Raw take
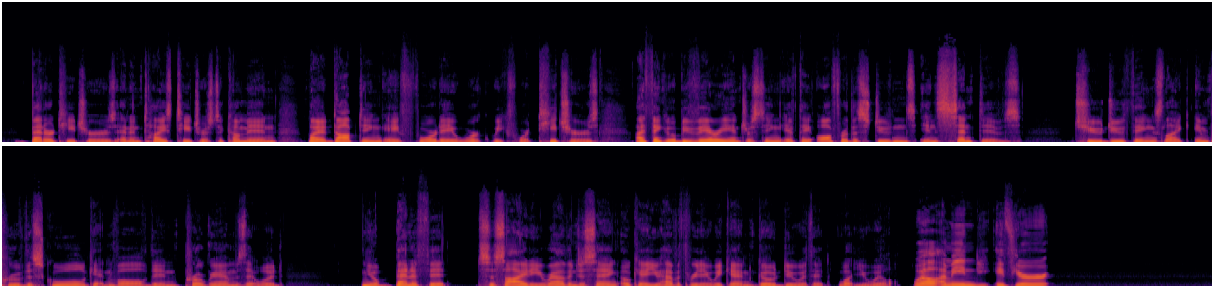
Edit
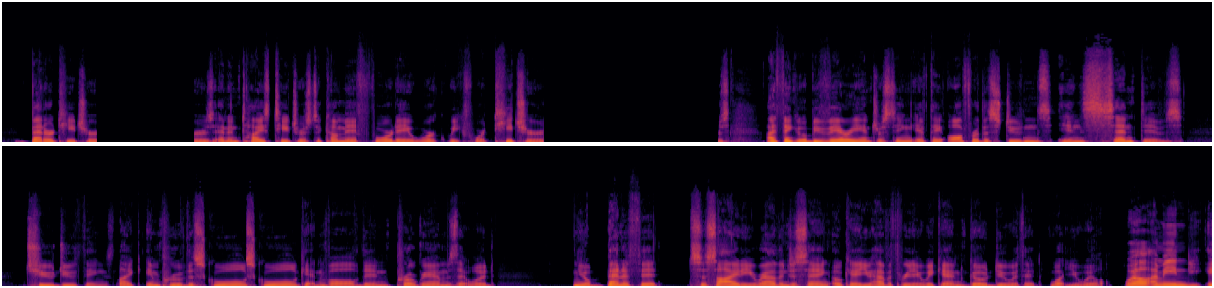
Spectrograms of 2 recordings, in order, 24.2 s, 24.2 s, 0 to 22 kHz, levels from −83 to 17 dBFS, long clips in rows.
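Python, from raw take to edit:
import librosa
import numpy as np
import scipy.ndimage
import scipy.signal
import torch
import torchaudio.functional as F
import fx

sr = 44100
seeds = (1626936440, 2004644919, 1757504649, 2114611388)

y = fx.edit(x, sr, fx.insert_silence(at_s=0.94, length_s=0.98),
    fx.cut(start_s=2.55, length_s=1.42),
    fx.insert_silence(at_s=5.85, length_s=1.75),
    fx.stretch_span(start_s=9.04, length_s=0.61, factor=1.5),
    fx.fade_out_span(start_s=10.86, length_s=0.8),
    fx.repeat(start_s=12.43, length_s=0.5, count=2), tone=tone)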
